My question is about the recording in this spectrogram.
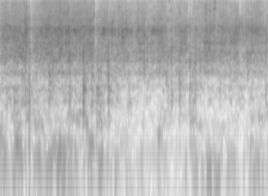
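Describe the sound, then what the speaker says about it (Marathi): Chopped green chillies fry in oil with asafoetida in a pan over a low flame. A loud, steady, close sizzle runs throughout, with small pops and the scrape of stirring and no talking. "त्याच्यामध्ये हिंग टाकून घेतलेले आहे आणि कट करून घेतलेली मिरची टाकायची आहे"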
